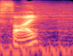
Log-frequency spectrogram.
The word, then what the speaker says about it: Fi: Now, some people do pronounce it fi, but I have I don't know why I've always just defaulted to fe.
